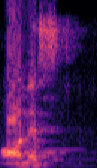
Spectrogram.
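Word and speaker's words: honest: एन ई एस टी अब इसमें एच के बाद जब ओ आता है तो एच को पढ़ा नहीं जाता यहां से पढ़ते ऑनेस्ट ये वल का उच्चारण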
